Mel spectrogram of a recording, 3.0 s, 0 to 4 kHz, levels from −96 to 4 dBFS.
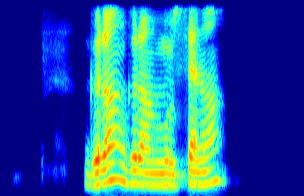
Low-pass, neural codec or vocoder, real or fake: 3.6 kHz; codec, 24 kHz, 1.2 kbps, DualCodec; fake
